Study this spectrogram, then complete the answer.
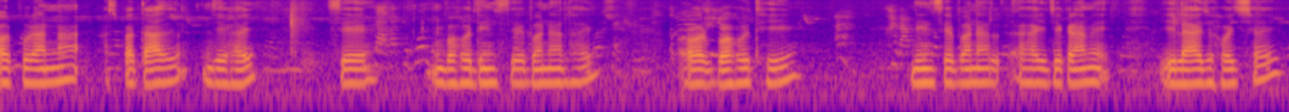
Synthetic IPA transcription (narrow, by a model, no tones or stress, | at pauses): ɔːɾpuɾana | əspət̪ald͡ʒeɦəj | se | bəɦut̪̚d̪insebənəlɦəj | ɔːɾbəɦut̪ɦi | d̪insebənəlɦəjd͡ʒekɾamḛ | ḭlad͡ʒɦojt͡ʃʰəj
